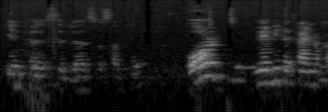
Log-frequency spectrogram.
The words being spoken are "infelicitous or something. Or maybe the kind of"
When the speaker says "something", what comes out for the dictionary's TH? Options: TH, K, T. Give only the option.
T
